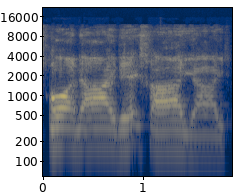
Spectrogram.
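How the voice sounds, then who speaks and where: Scottish co-host, thirties, higher-pitched, easygoing banter with frequent laughs. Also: male voice, fairly even intonation, unhurried. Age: 30s. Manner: easygoing, laughs often between quips. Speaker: podcast co-host. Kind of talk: casual chat.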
